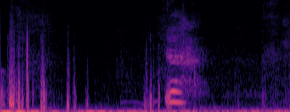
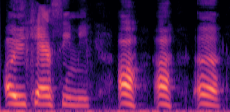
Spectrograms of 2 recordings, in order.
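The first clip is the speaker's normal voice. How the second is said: loud, sarcastic sing-song whining over "you, you" and "my, my"; mock Edward; 12 dB louder than usual. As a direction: jeer at his "my way" attitude. Reader mocks Edward's selfishness.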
